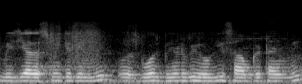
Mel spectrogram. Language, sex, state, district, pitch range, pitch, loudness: Hindi, male, Chhattisgarh, Kabirdham, 160-170 Hz, 170 Hz, -17 LUFS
